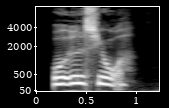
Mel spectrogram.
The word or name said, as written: odelsjord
